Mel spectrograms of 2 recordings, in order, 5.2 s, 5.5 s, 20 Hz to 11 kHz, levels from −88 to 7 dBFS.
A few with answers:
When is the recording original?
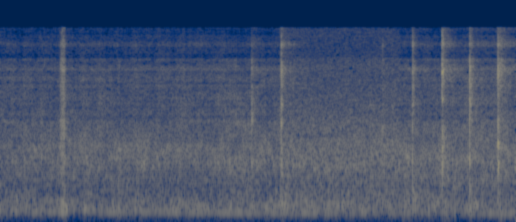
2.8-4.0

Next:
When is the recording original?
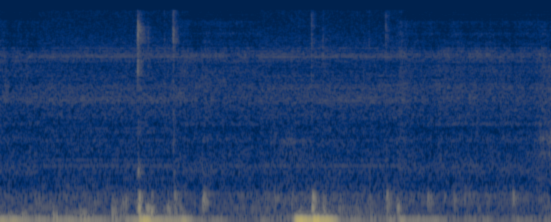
0.4-1.8; 2.6-4.0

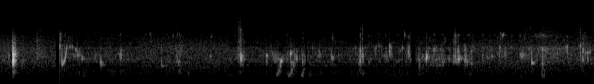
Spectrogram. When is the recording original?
0.0-0.7; 1.4-2.3; 4.7-5.9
